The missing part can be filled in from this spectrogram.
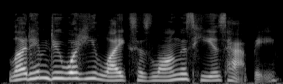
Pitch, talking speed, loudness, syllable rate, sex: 215 Hz, 255 wpm, -20 LUFS, 5.3 syllables/s, female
